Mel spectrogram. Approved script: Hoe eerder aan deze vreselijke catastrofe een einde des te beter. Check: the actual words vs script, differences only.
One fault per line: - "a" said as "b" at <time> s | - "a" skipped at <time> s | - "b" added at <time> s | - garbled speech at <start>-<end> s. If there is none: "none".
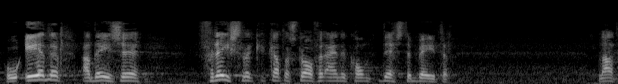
- "komt" added at 3.5 s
